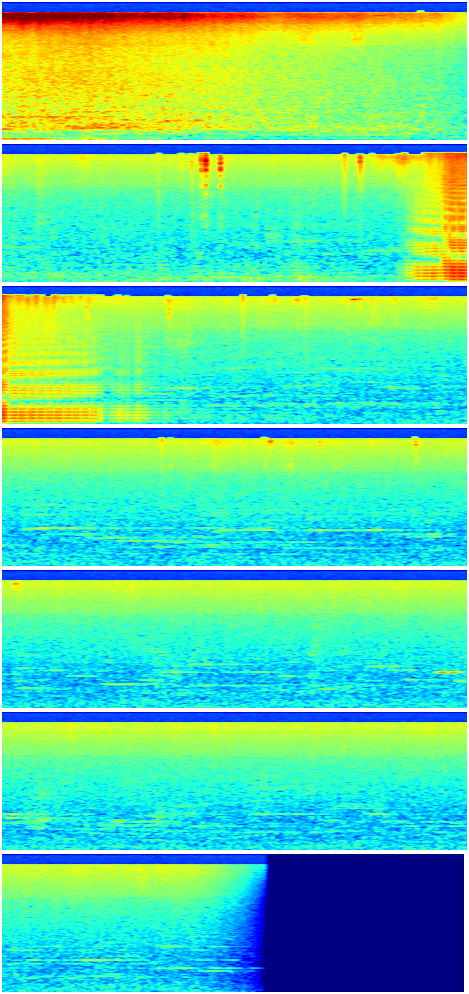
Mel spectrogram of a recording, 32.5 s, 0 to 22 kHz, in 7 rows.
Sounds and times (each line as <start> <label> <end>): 6.0 Noise of FR sensor interfering with microphones 11.8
